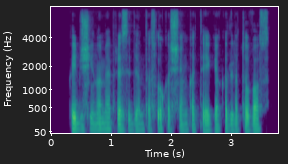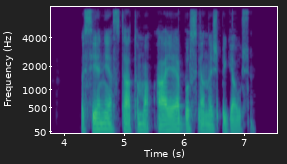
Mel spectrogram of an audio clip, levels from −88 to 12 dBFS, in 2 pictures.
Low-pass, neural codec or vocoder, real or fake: 7.2 kHz; none; real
